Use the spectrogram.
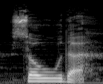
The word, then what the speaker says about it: soda: llamen en donde vives la o de esta palabra se pronuncia como ou soua soua y es hora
